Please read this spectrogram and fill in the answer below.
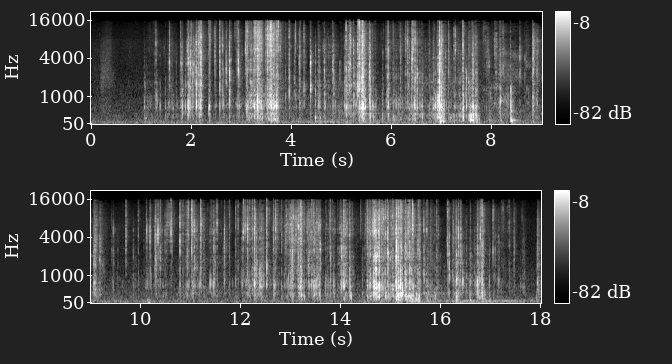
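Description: Plastic cellophane wrapper of a Prizm basketball cello pack being torn open and crinkled by gloved hands, in irregular crackling spells that die away just before the end.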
